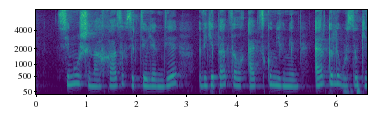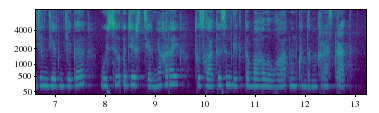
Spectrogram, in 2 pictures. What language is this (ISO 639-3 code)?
kaz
